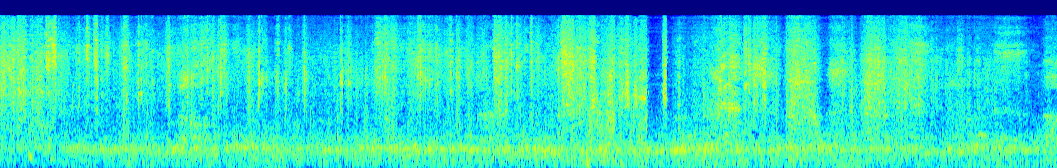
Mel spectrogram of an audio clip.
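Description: Ice skate blades scraping and cutting across natural ice in a quick run of irregular strokes, over a steady rushing noise.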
